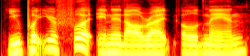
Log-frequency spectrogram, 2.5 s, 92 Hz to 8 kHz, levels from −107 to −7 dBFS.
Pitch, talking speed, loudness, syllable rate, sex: 125 Hz, 240 wpm, -18 LUFS, 4.5 syllables/s, male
